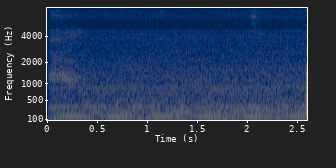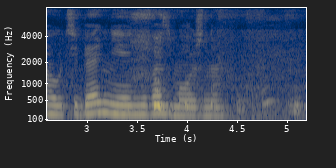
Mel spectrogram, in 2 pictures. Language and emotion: Russian, neutral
